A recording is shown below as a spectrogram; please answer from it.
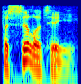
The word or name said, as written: facility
